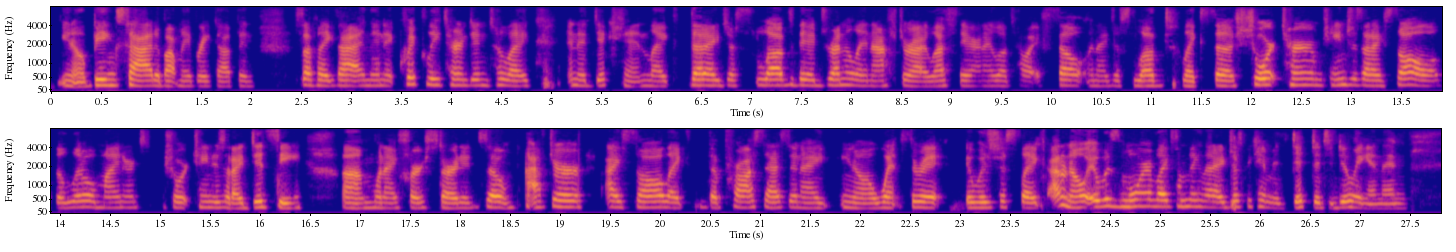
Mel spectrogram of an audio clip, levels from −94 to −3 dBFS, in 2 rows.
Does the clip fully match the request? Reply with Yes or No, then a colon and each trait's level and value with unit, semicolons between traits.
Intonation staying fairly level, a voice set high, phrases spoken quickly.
Yes: narrow, 2.3 semitones; high, 200 Hz; fast, 215 wpm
